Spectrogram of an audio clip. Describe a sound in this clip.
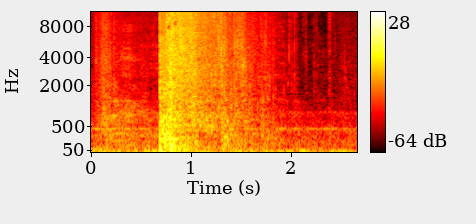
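Debris bursts apart with a loud crash.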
